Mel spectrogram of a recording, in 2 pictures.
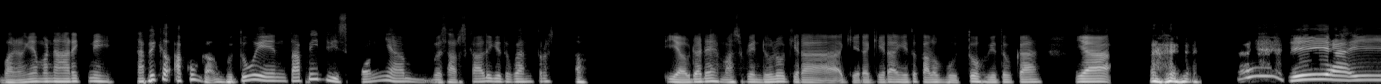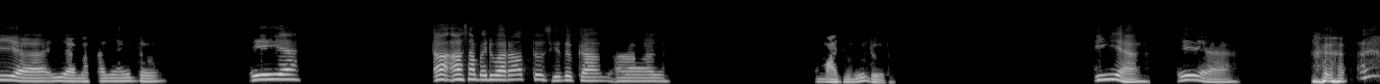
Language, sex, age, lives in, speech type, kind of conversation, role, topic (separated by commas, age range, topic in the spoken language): Indonesian, male, 30-34, Indonesia, conversation, unstructured, none, Apa yang membuat orang sering merasa stres tentang uang?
